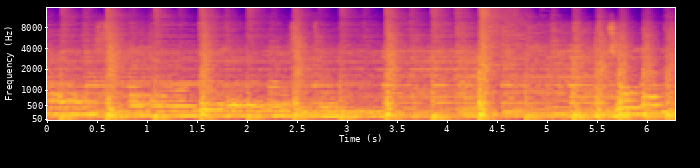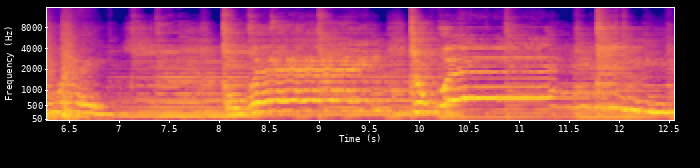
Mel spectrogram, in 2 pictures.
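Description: Live pop-rock song played by acoustic guitar, piano and drum kit with a male lead singer. The full band plays with steady drum hits until about seven seconds in, when the drums drop out and the music quiets. The singer then holds long notes with vibrato over the guitar and piano.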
